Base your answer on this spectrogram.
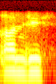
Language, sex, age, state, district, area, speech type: Punjabi, male, 18-30, Punjab, Muktsar, urban, conversation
